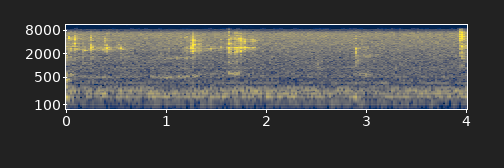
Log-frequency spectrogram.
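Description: A man sipping a whisky cocktail from a glass and swallowing: faint mouth and sip sounds with a few soft clicks over a steady low room hum.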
